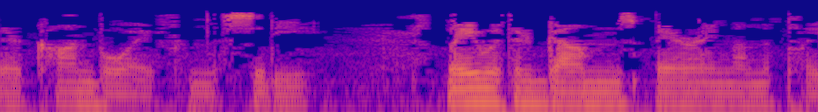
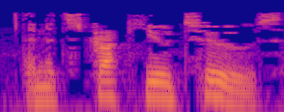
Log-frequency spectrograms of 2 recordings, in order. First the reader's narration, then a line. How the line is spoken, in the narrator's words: said the captain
